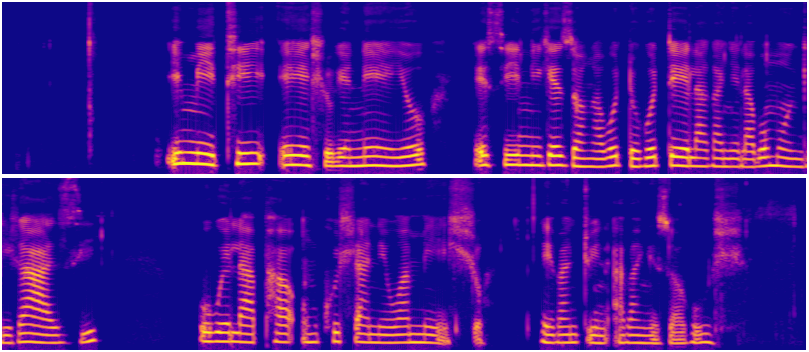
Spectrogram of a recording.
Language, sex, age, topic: North Ndebele, male, 25-35, health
